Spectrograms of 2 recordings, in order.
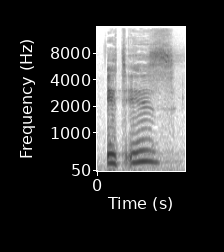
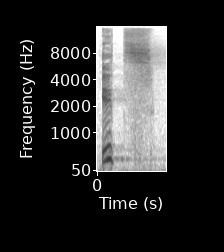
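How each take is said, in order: First: It is said as two full words. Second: It is said as one contracted word.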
